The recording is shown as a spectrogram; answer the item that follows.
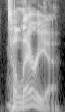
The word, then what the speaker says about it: Taria: Google acquired Taria, which I'm sorry, I don't think you should name a company anything that rhymes with malaria.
